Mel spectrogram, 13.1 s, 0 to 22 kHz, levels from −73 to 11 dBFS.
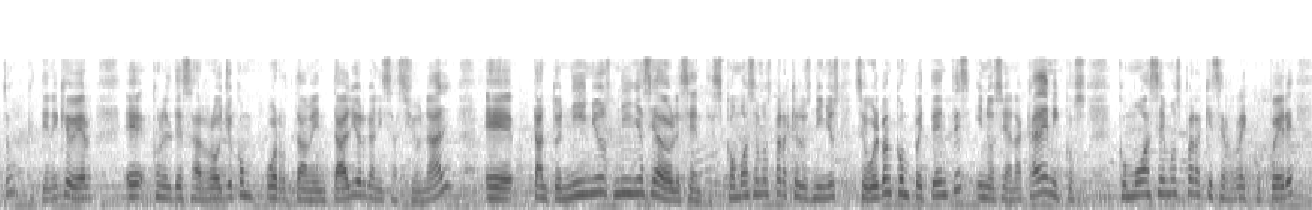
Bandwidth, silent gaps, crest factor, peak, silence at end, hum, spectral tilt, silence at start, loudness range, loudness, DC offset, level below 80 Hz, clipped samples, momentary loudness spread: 8 kHz; none; 18 dB; -8 dBFS; 0 s; none; -5 dB/octave; 0 s; 2 LU; -27 LUFS; under 0.1%; -48 dBFS; under 0.1%; 8 LU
